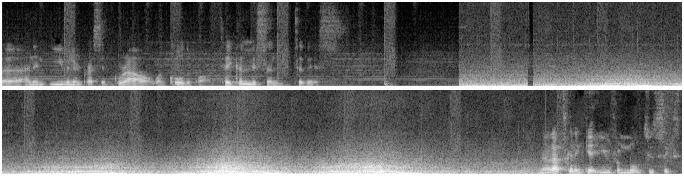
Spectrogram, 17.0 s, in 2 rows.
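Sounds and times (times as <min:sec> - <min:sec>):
car engine revving: 0:05.7 - 0:16.2.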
